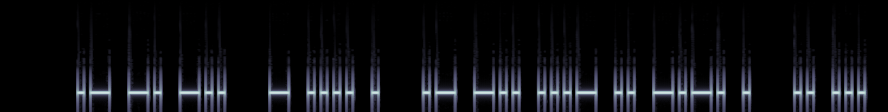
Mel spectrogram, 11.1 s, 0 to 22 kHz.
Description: Morse code, heard as a keyed tone, about 15 wpm, 700 Hz. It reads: AND THE ADVICE IS
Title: Sentences from Top 1100 Words 15wpm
